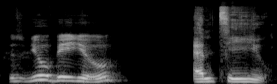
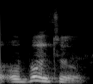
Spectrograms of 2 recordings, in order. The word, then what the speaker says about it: ubuntu: t u i'd like to know how you pronounce that u b u n t u ubuntu this is the way i would say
